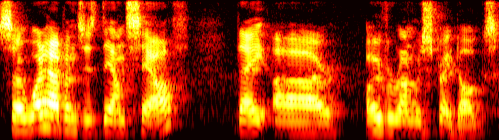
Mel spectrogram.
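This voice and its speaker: A woman talks in a medium pitch with a strong Australian accent. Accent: Australian, strong enough to be misheard. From Australia, Sydney. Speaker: athletic trainer. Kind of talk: casual chat.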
